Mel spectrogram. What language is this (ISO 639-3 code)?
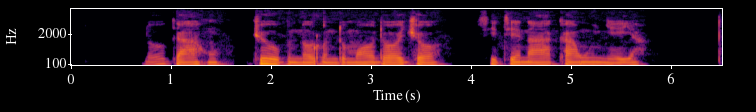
ibo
